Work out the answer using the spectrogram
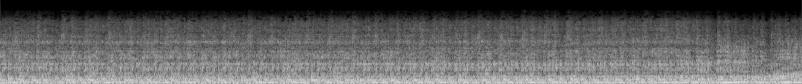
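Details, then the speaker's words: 1995 5.9L Magnum V8 in a 1951 Dodge one-ton dually, first start after a Comp Cams Xtreme Energy cam and 60 lb injectors: loud, choppy, lumpy idle; two cylinders seem not to fire, plug wires suspected. "we should probably make sure it don't plug off because it sounds like it's a little too choppy"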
